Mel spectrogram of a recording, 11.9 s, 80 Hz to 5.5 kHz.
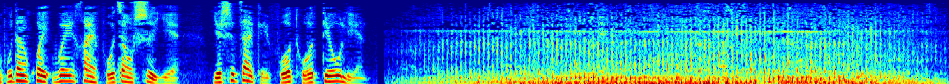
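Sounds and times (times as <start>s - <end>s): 
speech: 0.0s - 4.6s
helicopter flying with rotor blades chopping and engine whine: 4.8s - 11.8s.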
